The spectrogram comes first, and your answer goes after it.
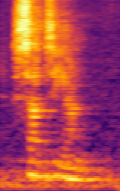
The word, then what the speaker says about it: Sabzian: I'm thinking of Sabzian, is that how you pronounce it?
